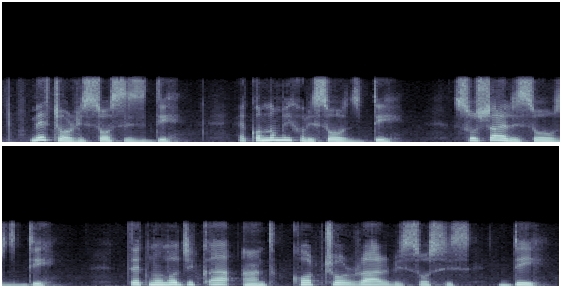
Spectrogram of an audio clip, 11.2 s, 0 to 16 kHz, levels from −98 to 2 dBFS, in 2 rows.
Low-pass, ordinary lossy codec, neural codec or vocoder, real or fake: 7.2 kHz; none; codec, 16 kHz, 0.8 kbps, ZipCodec; fake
